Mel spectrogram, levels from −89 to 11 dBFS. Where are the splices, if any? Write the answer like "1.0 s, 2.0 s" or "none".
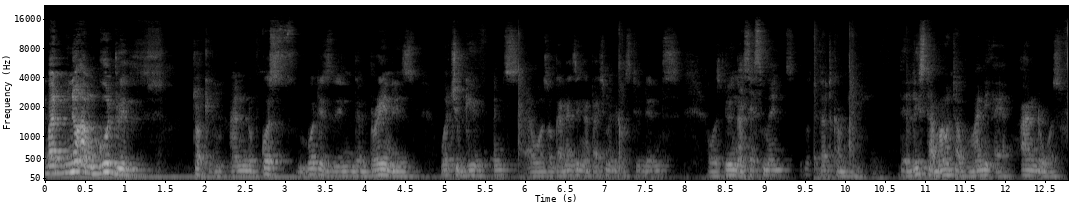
5.6 s, 9.6 s

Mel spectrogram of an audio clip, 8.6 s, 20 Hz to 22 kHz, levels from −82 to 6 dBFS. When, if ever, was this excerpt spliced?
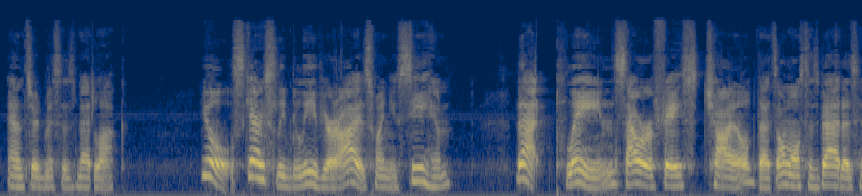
2.7 s

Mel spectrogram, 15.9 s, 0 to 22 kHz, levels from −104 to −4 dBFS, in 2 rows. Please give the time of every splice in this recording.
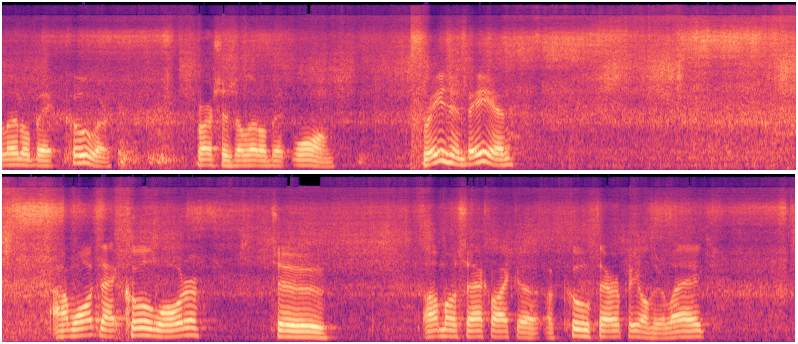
4.0 s

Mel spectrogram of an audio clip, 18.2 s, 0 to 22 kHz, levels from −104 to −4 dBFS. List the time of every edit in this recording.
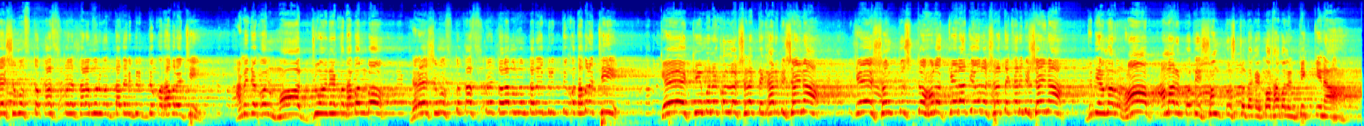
none

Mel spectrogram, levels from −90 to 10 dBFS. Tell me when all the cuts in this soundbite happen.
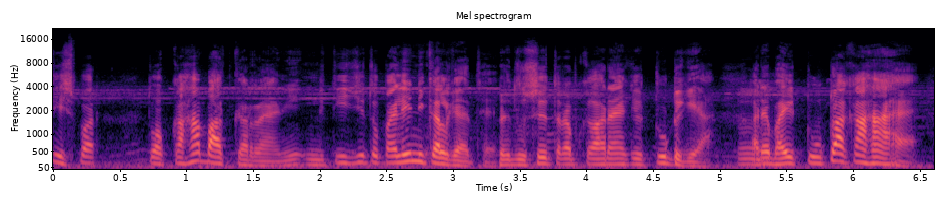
3.3 s

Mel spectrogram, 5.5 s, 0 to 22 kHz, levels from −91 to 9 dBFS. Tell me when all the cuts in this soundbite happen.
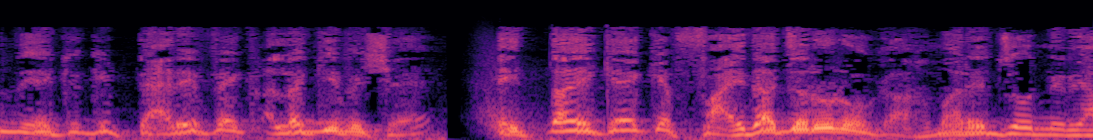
2.5 s

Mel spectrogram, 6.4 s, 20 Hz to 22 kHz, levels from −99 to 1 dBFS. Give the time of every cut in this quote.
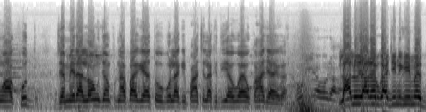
4.5 s

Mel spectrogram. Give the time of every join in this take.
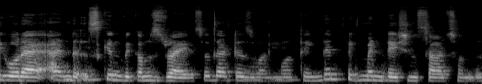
none

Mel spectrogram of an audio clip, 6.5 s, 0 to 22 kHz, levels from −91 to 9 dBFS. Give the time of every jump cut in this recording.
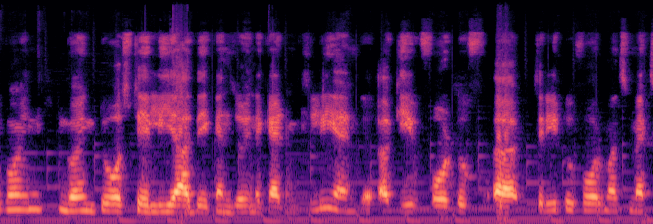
none

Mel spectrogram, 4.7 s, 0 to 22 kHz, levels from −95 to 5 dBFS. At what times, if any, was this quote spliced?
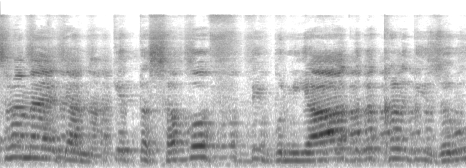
1.1 s

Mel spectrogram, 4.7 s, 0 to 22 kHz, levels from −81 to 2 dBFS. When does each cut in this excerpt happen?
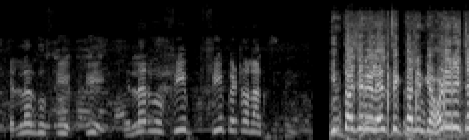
1.1 s

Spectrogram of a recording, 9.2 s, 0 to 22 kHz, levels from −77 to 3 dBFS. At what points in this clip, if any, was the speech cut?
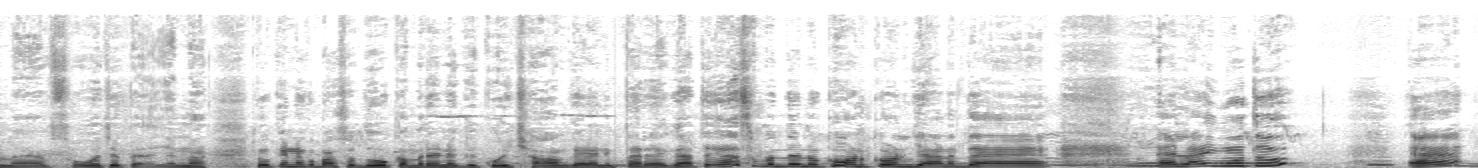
3.9 s

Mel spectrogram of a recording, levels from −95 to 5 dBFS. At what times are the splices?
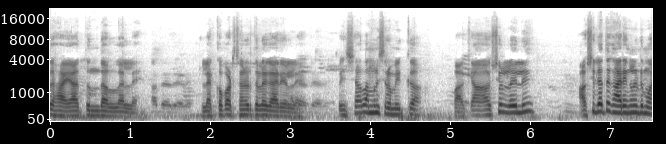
none

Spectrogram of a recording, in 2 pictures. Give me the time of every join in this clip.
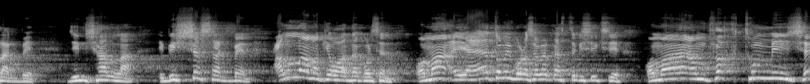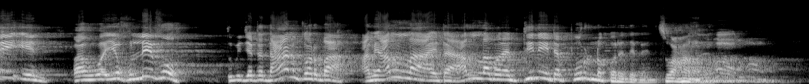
none

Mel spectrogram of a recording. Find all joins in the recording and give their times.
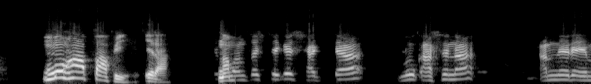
2.3 s

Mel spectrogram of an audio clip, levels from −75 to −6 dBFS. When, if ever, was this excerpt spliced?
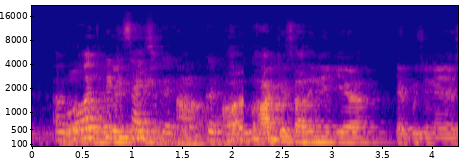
2.1 s

